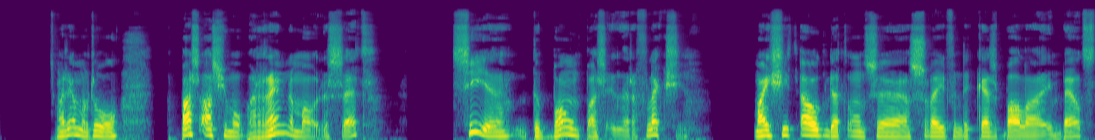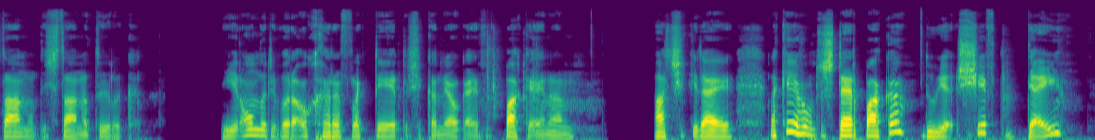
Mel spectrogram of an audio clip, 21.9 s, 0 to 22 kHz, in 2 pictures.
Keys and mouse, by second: 10.7 click, 11.8-12.4 middle drag, 13.1 shift+middle drag, 14.6 click, 15.0 shift+middle click, 15.8 g, 20.8 shift+d.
